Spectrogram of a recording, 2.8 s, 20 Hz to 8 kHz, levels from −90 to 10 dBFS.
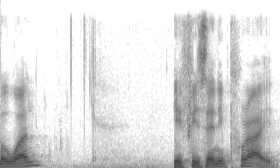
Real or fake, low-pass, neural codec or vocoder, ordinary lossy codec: real; 7.2 kHz; none; Opus, 64 kbps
